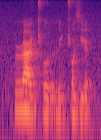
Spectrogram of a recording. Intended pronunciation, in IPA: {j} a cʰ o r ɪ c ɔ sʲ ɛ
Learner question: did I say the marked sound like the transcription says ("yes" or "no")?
no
